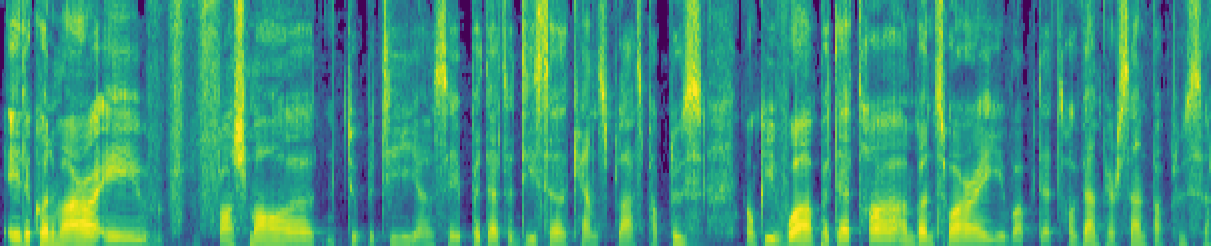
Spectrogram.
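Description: A woman's voice: deep voice, fairly even intonation, slow, a little mellow. A woman from Ireland, speaking French as an as a radio guest, hesitant and searching for words. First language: English. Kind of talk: relaxed radio chat.

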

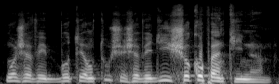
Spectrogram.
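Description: A man's voice: on the high side, lively intonation, normal speed, darkish tone. A man hosting a radio show in a chatty, improvised interview style, playful and teasing, with rambling, theatrical, flowery turns of speech. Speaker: radio host.

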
